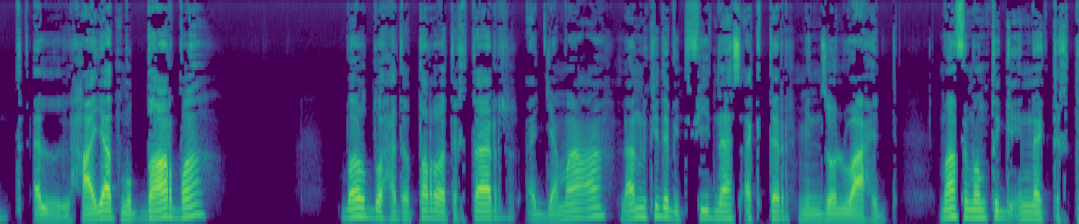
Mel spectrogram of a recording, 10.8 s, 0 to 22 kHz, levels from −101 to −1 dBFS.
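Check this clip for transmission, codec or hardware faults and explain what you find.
One codec fault runs through the whole clip. Throughout, the speech has a plainly audible watery swirl, with nothing above 20.9 kHz. This is likely MP3 compression, consistent with a 64 kbps encode that drops weak frequency lines frame to frame.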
